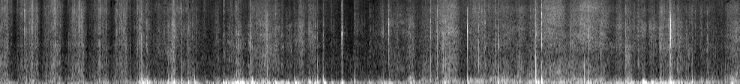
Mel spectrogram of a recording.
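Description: Long nails scratch, tap and crinkle an empty, thin pink polyethylene foam packing bag as it is held and handled. The result is a steady stream of short, dry crackles and scrapes with low, soft thumps and a bright rustling edge, and the sounds die away almost instantly.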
